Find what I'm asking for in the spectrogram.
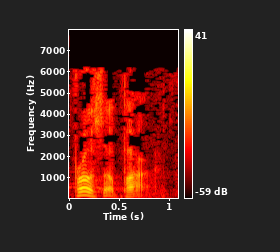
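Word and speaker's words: prosopon (πρόσωπον): P-R-O-S, long O, P-O-N. Kata prosopon.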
